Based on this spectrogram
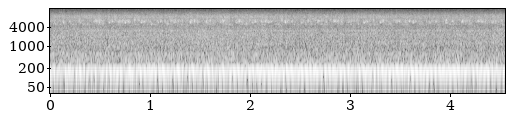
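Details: Jeep Wrangler YJ engine held by the newly installed, adjusted hand throttle with hands off: steady, even raised speed with a constant low drone, no surging or hunting; normal steady raised idle.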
